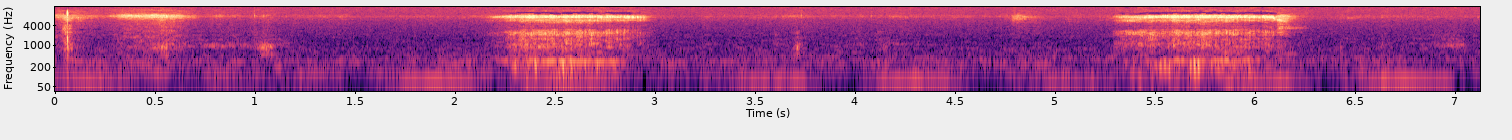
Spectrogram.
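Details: Soft, regular snoring from a sleeping old cat in a quiet room, a rattling inward snore about every three seconds, near 19 breaths a minute.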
